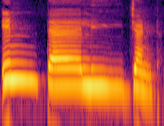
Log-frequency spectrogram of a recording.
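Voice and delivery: "इंटेलिजेंट" very slow, broken into four syllables; slow syllable split. Shown as a demonstration. Teacher sounding out a four-syllable word for students. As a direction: drag each syllable out one by one. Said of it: "इसके अंदर चार syllables पाए जाते हैं".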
